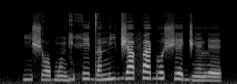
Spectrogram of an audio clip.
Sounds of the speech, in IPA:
i˨ʃɔ˨ bɔ̃˨ɡi˨˦he˦˨da˨˦ ni˦ d͡ʒa˦fa˦ɡɔ˦ ʃɛ˦˨d͡ʒɛ̃˨lɛ˨

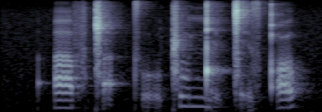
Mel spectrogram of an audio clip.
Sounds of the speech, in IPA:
ʔafǁa̰ʔ tʰo̰ǁu ŋ͡ǃḛǀḛzqʼo

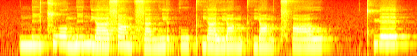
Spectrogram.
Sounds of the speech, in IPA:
n̪i˧˥t͡swɔ˥˩ n̪i˥n̪jä˧˥sɑ˥˩ŋ sa˧˥nljɛ˧ku˥˧ pʰjä˥˧ljɑ˥˧ŋpʰjɑ˥˩ŋ t͡sʰɑ˥ʊ̯ | t̪ʰɥɛ˥

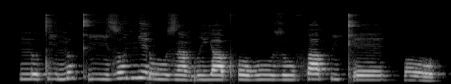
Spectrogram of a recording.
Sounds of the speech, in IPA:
nʊ˨ti˨nʊ˦ kʼiː˨zo˦ɲe˦˨ɾuː˨ zã˨ɡʷi˨ ja˨pʰo˨wuː˨zu˨ fa˦ fi˦kʼeː˦ | oː˨

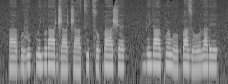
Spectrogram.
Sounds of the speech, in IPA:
aː˨ɓʊ˨vʊ˦kʷe˦ jʊ˦ɾaː˦d͡ʒaː˨ t͡ʃaː˨t͡si˦ t͡so˦ ɓaː˦ʃɛ˦ | be˦jaː˦ kʷã˦woː˨ ɓa˦zoː˨˦ la˦ɾeː˦

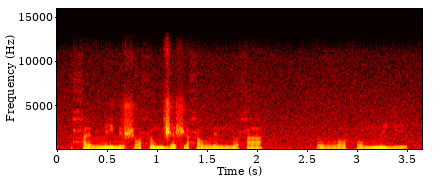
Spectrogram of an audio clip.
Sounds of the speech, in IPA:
ħɛ˨lːi˦lʲʊ˨ ʃɔ˨ħu˦ nd͡ʒɛ˦ʃi˨ħɔ˦lːɪ˦ nːʊ˨ħa˦ | ʊ˨ lːɔ˨ho˨ mːi˦ʎi˨

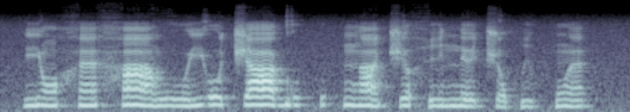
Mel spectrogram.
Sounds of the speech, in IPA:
jɔ̃˨hɛ̃˧ hã˦˨vu˨ jo˦t͡ʃaː˦ɡu˧kʷə˦k ŋã˧t͡ʃə˦hi˧ ne˧t͡ʃɔ˨pi˨ kʷɛ̃˦

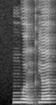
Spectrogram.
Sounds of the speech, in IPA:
mwə̰˨˩npʰjɛ˦

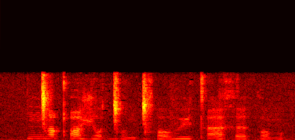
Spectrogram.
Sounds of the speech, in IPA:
ŋ͡ǀə˥˧qʼɔ˥˧ ʒɔ˧˩˧ɡ͡ǀɔ˧˩˧nǀʰɔ˧˩˧ vy˥˧tʼa˩˥ xɜ˩˥kɔ˧˩˧m

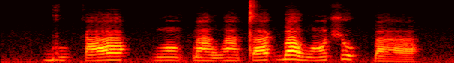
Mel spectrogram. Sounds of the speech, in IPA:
ɡu˨ka˨˦ | ɡɔ̃˨k͡pã˨ wã˨ta˨˦ɡ͡ba˦˨ wɔ̃˨˦ʃo˦˨ k͡pa˨

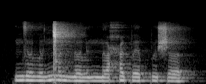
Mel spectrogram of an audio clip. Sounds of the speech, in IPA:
nzələ ŋ͡ǀœnːɐlʏnːɐ ħɪpɛpːʏʃɐ

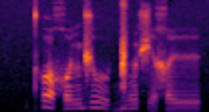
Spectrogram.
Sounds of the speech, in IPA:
t̪ʰo˦˨χu˧nd͡ʒuː˦˨ ɡ͡ǁũ˦ ʃi˨χɨː˧

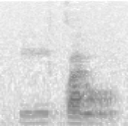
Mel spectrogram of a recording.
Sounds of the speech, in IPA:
iː˧ɡʷa˧ɾɔ̃˨

